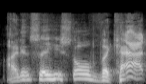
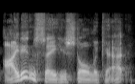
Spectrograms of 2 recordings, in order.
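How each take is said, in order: First: The stress falls on the word cat. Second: The stress falls on the word I. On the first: A different animal was taken. "He stole the dog" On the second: Someone else said it. "you did"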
